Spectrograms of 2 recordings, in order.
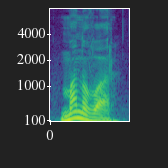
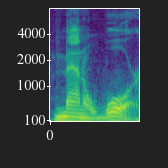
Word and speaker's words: Manowar: We call this we call this band Manovar." Is it okay? Of course. Maybe we should tell them this is not correct. Well, in Germany, people do pronounce it that way because they pronounce W, you know.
